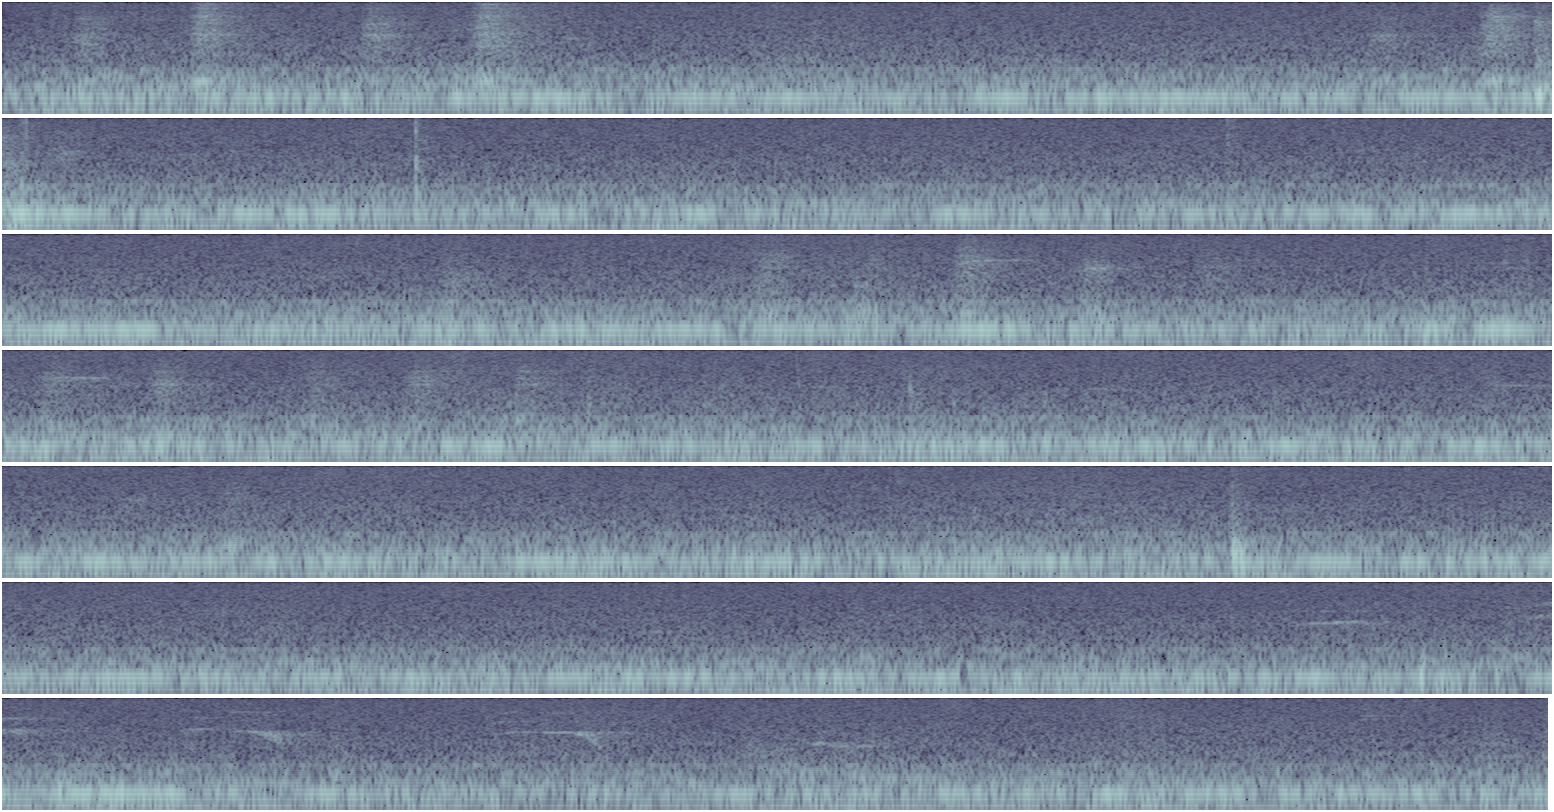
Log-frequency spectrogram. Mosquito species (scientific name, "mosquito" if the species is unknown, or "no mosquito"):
no mosquito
